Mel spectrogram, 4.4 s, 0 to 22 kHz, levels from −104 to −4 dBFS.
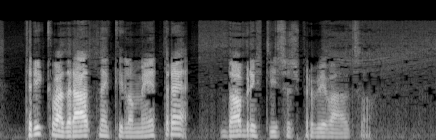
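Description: Computer activity noise runs under the speech from start to finish. Shifting load on the processor, graphics card or mouse disturbs the ground the audio circuit shares with the computer, and that leaks in as a buzzy, chirping scratch pulsing at around 100 Hz. It sits roughly 35 dB below the speech and rises and falls with the machine's activity, not with the talking. On a spectrogram it shows as faint, evenly spaced vertical striations; on a waveform, a low fuzzy floor between phrases.

The treble is heavily damaged throughout and stops completely at 11.8 kHz, a sharp ceiling on a spectrogram. The top band is likely rebuilt by HE-AAC compression, at a bitrate that sounds as low as about 16 kbps. The codec keeps only the lower spectrum and synthesises the highs by copying lower bands upward under a coarse envelope. Harmonics therefore fail to line up across the crossover, and s sounds come out gritty, metallic and lispy.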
